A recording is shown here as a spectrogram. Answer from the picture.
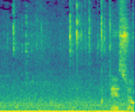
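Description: Typing on a computer keyboard: a quick run of key clicks over a steady low hum.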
